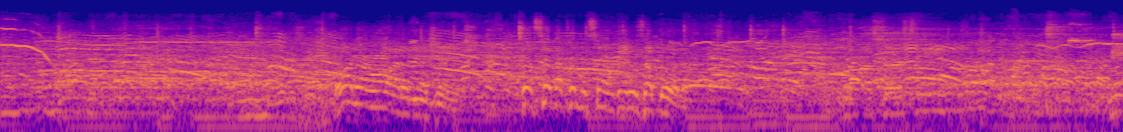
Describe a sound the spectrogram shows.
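A crowd of men and women shouts and cheers loudly outdoors.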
